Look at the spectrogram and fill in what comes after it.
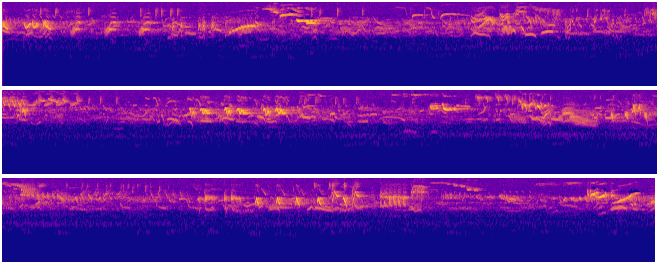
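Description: Small birds chirping and singing, many short calls overlapping, with quick runs of repeated notes every few seconds.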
